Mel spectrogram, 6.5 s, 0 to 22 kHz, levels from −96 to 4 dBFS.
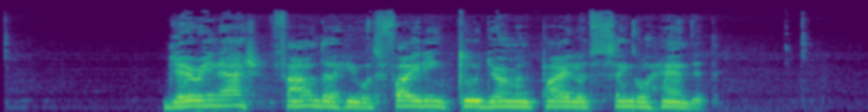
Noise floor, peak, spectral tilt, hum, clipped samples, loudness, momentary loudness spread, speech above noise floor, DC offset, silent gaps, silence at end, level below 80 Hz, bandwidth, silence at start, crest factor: -75 dBFS; -4 dBFS; -6 dB/octave; none; under 0.1%; -19 LUFS; 6 LU; 56 dB; under 0.1%; none; 1.25 s; -56 dBFS; 15.5 kHz; 1.25 s; 16 dB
